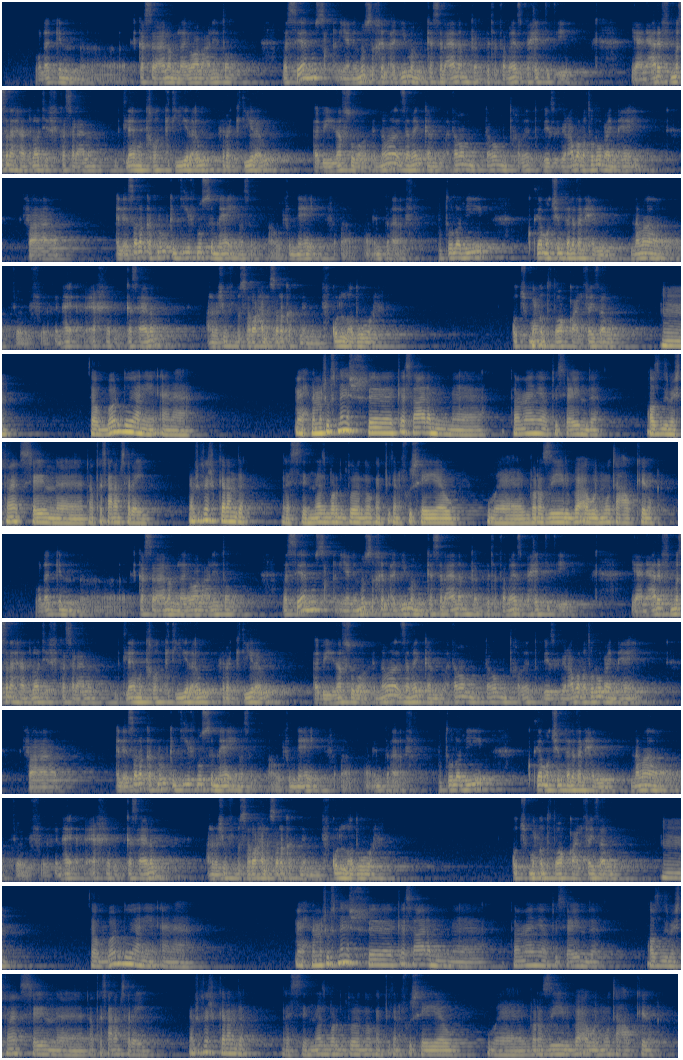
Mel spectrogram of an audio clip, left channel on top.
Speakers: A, in the centre; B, on the left.
A: ولكن آه، في كأس العالم لا يعلى عليه طبعا بس هي النسخ يعني النسخ القديمة من كأس العالم كانت بتتميز بحتة إيه؟ يعني عارف مثلا إحنا دلوقتي في كأس العالم بتلاقي منتخبات كتير قوي فرق كتير قوي بينافسوا بعض إنما زمان كان بيبقى تمن تمن منتخبات بيس- بيلعبوا على طول ربع النهائي ف الإثارة كانت ممكن تيجي في نص النهائي مثلا أو في النهائي فأنت في البطولة دي كنت تلاقي ماتشين ثلاثة الحلوين إنما في, في, في, نهاية في آخر كأس عالم أنا بشوف بصراحة الإثارة كانت من في كل الأدوار ما كنتش ممكن
B: آه،
A: تتوقع الفايز أبدا
B: مم. طب برضو يعني أنا إحنا ما شفناش آه، كأس عالم آه، 98 ده قصدي مش 98 آه، ده كأس عالم 70 إحنا ما شفناش الكلام ده بس الناس برضو بتقول إن هو كان فيه تنافسية و- والبرازيل بقى والمتعة وكده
